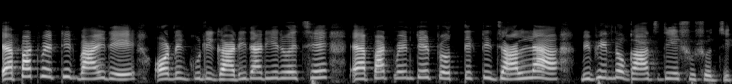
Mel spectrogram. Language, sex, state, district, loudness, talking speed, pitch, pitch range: Bengali, female, West Bengal, Malda, -17 LUFS, 125 wpm, 275 Hz, 250-305 Hz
